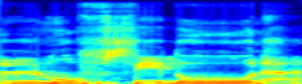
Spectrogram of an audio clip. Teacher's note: یہاں دال کو واو ساکن کے ساتھ ملائیں گے تو کھینچ کر ادا کریں گے کیونکہ یہ واو مدہ ہے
